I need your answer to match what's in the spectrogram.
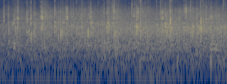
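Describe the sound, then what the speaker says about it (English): A crowd at a women's college basketball game between Mohawk and Lambton claps for an injured player as she gets back to her feet, a dense, continuous patter of applause heard from the stands, steady throughout with no clear voices. "a great show of respect here from the crowd, clapping as she makes her way slowly back to her feet"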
